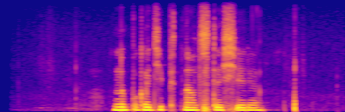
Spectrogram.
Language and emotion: Russian, neutral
